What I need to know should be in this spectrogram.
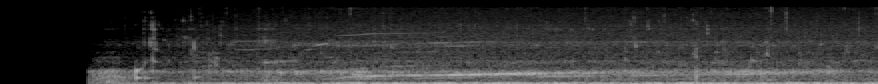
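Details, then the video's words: Humpback whales singing softly in the distance while a mother and her bubbling calf drift to the surface; a long rising then level moaning tone with a fainter higher whistle, over steady low water rumble. "Bubbling Humpback Calf and Grunting Mom"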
